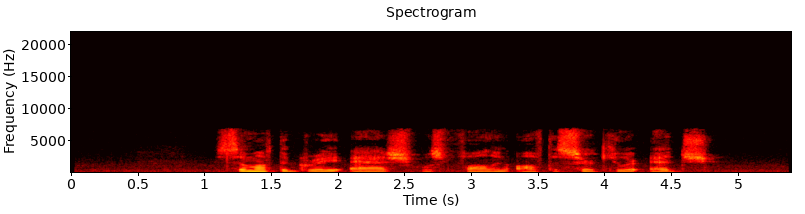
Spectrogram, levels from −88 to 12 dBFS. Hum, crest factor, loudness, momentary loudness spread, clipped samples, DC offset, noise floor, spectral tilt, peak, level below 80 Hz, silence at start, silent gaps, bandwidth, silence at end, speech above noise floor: none; 22 dB; -35 LUFS; 9 LU; under 0.1%; under 0.1%; -66 dBFS; -5 dB/octave; -16 dBFS; -74 dBFS; 1.1 s; none; 7.2 kHz; 0.6 s; 31 dB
